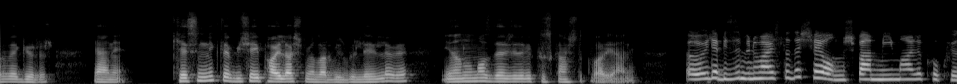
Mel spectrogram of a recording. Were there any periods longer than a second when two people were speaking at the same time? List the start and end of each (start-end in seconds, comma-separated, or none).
none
